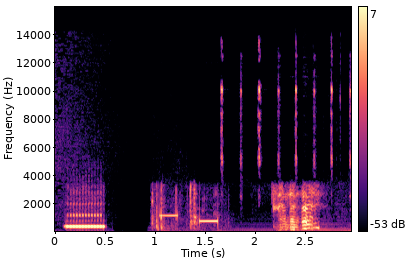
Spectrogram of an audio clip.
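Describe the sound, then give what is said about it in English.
Telephone keypad dialing tones as a random number is called: a longer opening beep followed by two short touch-tone beeps, clear, then muffled line noise with faint voice-like sounds. “Random city, random number. 1 minute to keep them on the line.”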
